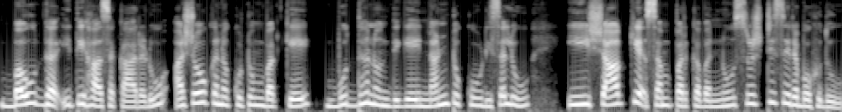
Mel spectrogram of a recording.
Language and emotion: Kannada, neutral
